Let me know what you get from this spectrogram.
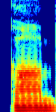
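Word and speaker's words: calm: तो वो क्या है काम है ठीक है तो एल साइलेंट होता है इसमें सीरियसली मतलब गंभीर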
